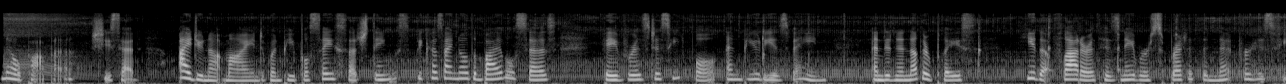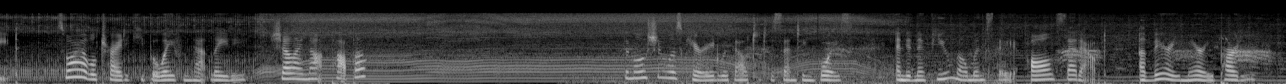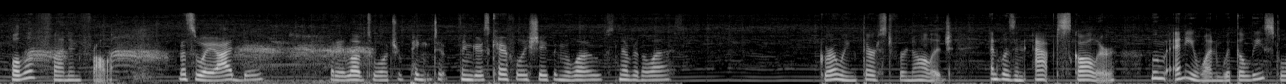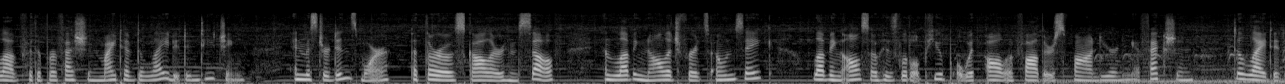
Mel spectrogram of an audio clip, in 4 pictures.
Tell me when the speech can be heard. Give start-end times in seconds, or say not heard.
0.0-16.8, 19.1-32.5, 33.9-51.3.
